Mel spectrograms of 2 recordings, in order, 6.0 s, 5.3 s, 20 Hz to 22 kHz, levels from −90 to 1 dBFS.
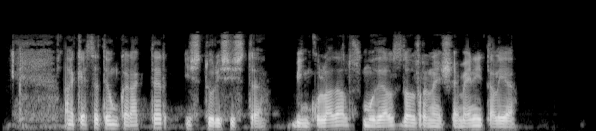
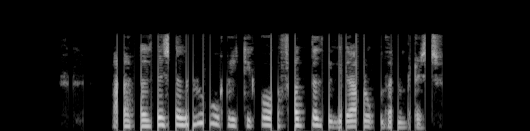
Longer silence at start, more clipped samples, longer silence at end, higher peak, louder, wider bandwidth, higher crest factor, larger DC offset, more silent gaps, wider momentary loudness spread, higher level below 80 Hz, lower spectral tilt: second, 0.1 s vs 1.15 s; neither; about the same, 0.8 s vs 0.9 s; first, -2 dBFS vs -8 dBFS; first, -17 LUFS vs -26 LUFS; about the same, 7.8 kHz vs 7.8 kHz; about the same, 16 dB vs 20 dB; neither; second, none vs 2.56-2.61 s, 2.89-2.94 s, 3.76-3.80 s; about the same, 8 LU vs 9 LU; about the same, -56 dBFS vs -58 dBFS; about the same, -5.5 dB/octave vs -4.5 dB/octave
